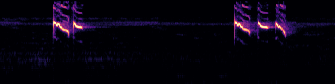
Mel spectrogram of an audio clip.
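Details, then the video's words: Oriental white-eye of the Dakun type in natural surroundings, singing clearly in ngalas style: a high descending pair of chirps, a pause, then a faster trio of similar thin notes. "PLECI DAKUN NGALAS SUARA JERNIH"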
